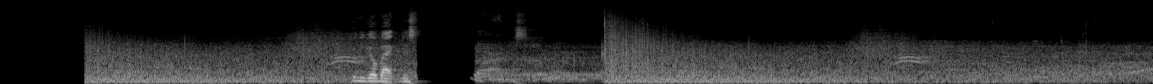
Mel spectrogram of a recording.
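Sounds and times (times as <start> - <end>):
bomb explosion: 0.8 - 3.8, 6.0 - 11.5
speech: 3.5 - 5.4.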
